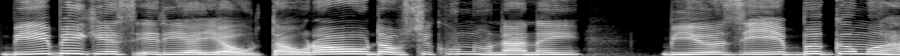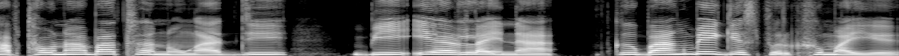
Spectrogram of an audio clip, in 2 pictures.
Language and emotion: Bodo, disgusted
